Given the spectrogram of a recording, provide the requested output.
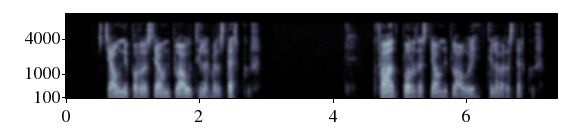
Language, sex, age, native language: Icelandic, male, 40-49, Icelandic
